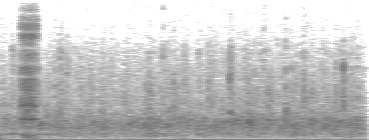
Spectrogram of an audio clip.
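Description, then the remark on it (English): An audience claps for the Lord Jesus, a wash of many hands with a slightly louder burst at the start, continuing steadily with no one speaking over it. “Clap for the Lord Jesus.”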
